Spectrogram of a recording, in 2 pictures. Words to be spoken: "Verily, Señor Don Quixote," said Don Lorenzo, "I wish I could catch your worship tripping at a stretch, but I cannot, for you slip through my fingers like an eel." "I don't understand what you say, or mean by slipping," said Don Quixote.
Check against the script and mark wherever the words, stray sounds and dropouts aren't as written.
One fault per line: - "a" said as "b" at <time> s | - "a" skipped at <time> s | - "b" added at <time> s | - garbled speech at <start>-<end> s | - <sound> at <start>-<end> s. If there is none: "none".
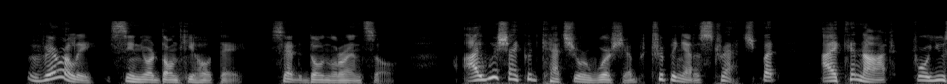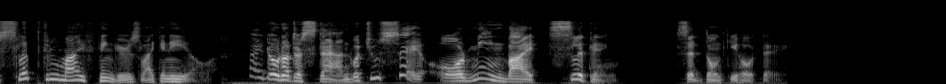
none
